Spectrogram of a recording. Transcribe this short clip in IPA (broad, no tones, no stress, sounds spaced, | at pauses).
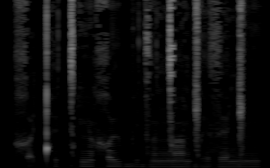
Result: χ ɛ̰ ǃʰ ɪ ǀʰ ĩ χ ɨ b i d͡z ɐ̃ ŋ͡ǀ ã ɡ͡ǁ ɛ z ɛ ŋ͡ǁ ĩ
